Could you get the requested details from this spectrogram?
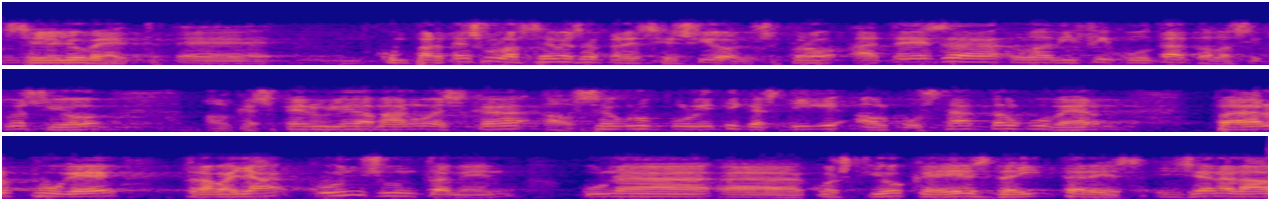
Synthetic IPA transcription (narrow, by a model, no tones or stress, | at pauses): səɲoʎuβɛt̪ɛ | kumpəɾt̪ɛʃuləseβəzəpɾəsiəsionspɾɔʔət̪ɛzələðifikulˠt̪at̪̚d̪ələsit̪uəsio | əlˠkəspeɾuiliðəmanueskəʔːlˠsɛwɣɾupːulit̪ikəst̪iɣiʔəlˠkust̪at̪̚d̪əlˠɣuβɛrn | pəɾpuɣɛt̪ɾəβəʎakunʒunt̪əmen | unəkwəst̪iokəezðəint̪əɾɛzʒənəɾa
